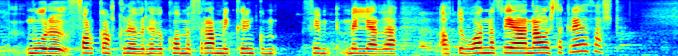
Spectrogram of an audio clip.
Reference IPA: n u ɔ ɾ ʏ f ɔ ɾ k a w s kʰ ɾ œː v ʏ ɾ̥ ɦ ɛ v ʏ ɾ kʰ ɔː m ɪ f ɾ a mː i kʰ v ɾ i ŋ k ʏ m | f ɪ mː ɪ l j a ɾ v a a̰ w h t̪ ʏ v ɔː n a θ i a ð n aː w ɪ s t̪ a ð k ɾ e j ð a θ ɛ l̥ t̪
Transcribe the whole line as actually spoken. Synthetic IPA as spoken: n u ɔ ɾ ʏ f ɔ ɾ k a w s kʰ ɾ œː v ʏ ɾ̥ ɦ ɛ v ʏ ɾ kʰ ɔː m ɪ f ɾ a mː i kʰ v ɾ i ŋ k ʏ m | f ɪ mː ɪ l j a ɾ ð a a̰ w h t̪ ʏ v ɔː n a θ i a ð n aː w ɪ s t̪ a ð k ɾ e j ð a θ a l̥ t̪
